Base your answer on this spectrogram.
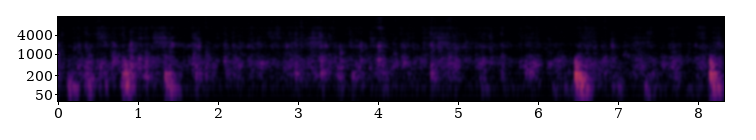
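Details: Alabai puppies, Fawn Alpha versus Tiger, tussling in a small room in winter 2023: scattered short throaty growls and snorts, with two sharper loud bursts near the end over a background of scuffling.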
